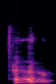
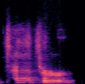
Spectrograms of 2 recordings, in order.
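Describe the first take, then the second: First: TATTER with the middle T flapped like a quick D; alveolar flap. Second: TATTER with both Ts crisp and aspirated; over-careful TATTER, a true T in the middle; full middle T. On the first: Teacher demonstrating the flap, "tatter" with soft tapped middle T. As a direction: tap the tongue once in TATTER. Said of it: "we've got the alveolar flap". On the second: Teacher showing what she's not saying, "tatter" with hard middle T. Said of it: "I'm not really saying tatter". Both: Shown as a demonstration.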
